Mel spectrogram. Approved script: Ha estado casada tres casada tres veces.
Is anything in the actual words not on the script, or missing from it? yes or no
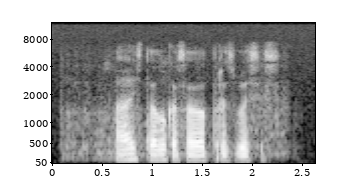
yes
